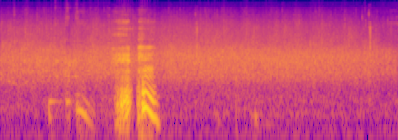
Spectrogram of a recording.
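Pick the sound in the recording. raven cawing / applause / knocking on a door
applause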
